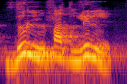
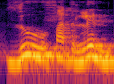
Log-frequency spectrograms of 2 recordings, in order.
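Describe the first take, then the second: First: The second word ends with an l sound. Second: The second word ends with an n sound. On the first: The speaker calls it wrong. "bukan dzul fadlil" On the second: The speaker calls it right. "Dzu fadlin bukan dzul fadlil"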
